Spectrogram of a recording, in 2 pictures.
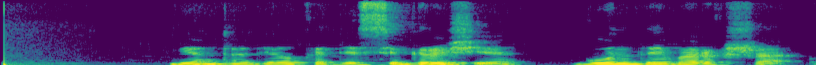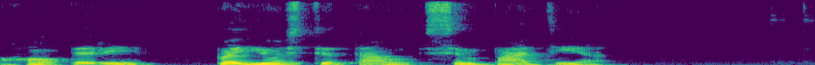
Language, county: Lithuanian, Panevėžys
